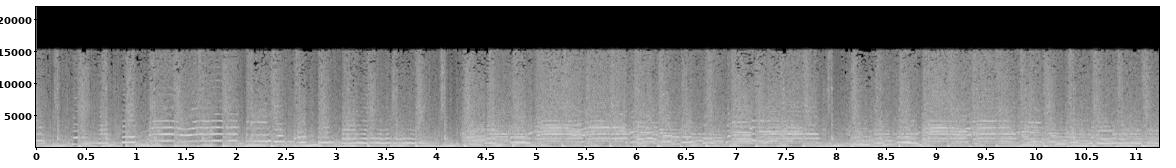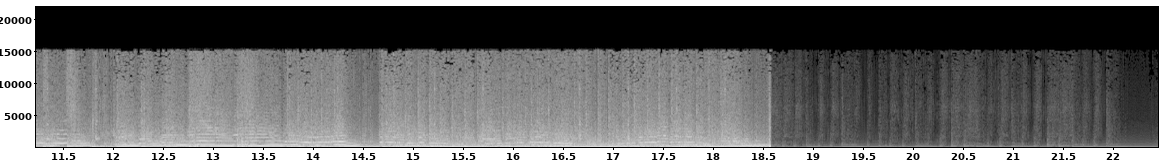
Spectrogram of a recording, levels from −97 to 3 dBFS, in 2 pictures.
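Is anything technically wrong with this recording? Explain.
Yes, two faults are audible.

A stuck bit runs through the whole clip. The likely cause is one data line or converter bit held permanently at 0 or 1, so roughly half of all sample values are shifted by that bit's fixed weight, following the shape of the waveform. The result is a distortion riding on everything, and because small values near zero flip in sign, the quieter stretches fill with a steady noise floor instead of falling silent.

An audio dropout to a faint residue begins at 18.58 s and lasts to the end. The main signal cuts off abruptly, far more suddenly than a pause or fade would. It likely comes from the source being lost while the downstream path stayed live. What remains is a faint leak of the sound, roughly 30 dB below its normal level.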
